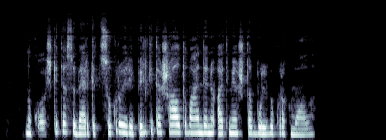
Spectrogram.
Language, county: Lithuanian, Vilnius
